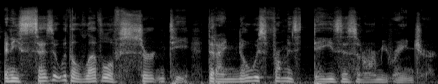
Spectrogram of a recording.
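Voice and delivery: usual speaking voice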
